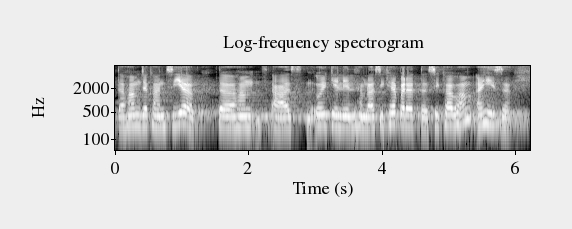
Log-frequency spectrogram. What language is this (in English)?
Maithili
